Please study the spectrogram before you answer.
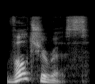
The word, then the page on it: vulturous: British English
